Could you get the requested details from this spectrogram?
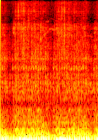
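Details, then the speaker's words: Diesel van idling after a new lift pump (fuel solenoid) and fuel filter were fitted, building up pressure. Deep, steady clatter with an even beat, sounding much healthier; normal idle. "she's just building up de pression now that sounds a lot healthier"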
